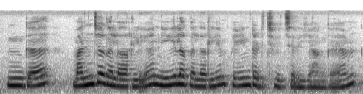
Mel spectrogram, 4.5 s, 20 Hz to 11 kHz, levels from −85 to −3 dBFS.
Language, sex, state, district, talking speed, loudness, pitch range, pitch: Tamil, female, Tamil Nadu, Kanyakumari, 105 wpm, -15 LUFS, 205-260 Hz, 230 Hz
